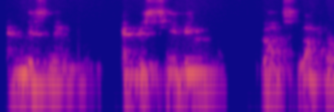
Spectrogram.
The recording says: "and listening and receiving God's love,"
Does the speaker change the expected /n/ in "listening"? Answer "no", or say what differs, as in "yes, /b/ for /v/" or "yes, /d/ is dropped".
no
